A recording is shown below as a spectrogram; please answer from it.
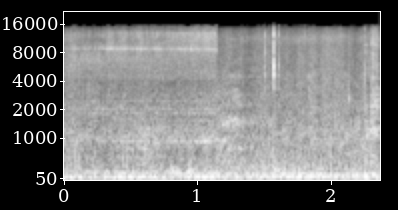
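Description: A steady low engine hum, with a single short click about one and a half seconds in.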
